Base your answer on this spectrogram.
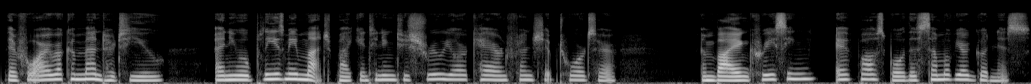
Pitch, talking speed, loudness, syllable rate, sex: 210 Hz, 185 wpm, -18 LUFS, 5.5 syllables/s, female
